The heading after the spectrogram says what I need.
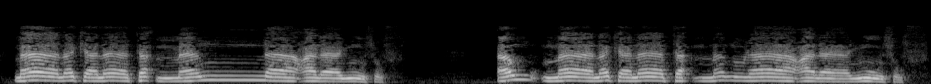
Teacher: الإشمام مع الإشارة بالشفتين أو الإخفاء هكذا: ما لك لا تأمنا على يوسف، أو ما لك لا تأمنا على يوسف.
